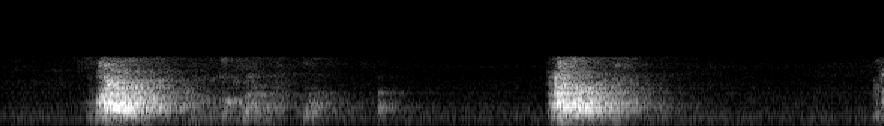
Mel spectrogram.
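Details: English Bulldog barking at a taco box indoors: a gruff bark followed by low grumbling noises, a second bark after a gap of about two seconds, and the start of a third.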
